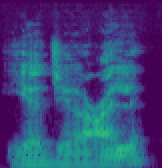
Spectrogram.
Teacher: علم، یا کو جا میں یج، آ کو لام ال، یجعل، جیم ساکن ہے یعنی یہاں پر قلقلہ ہوگا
